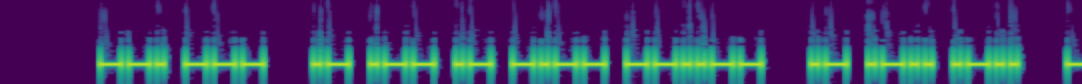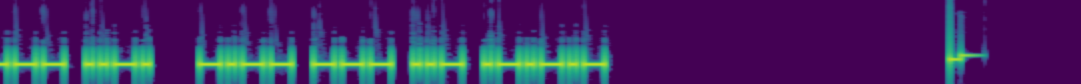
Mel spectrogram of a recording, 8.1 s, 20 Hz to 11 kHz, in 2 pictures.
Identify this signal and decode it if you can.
Morse code, heard as a keyed tone, about 44 wpm, 700 Hz. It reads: GO AWAY, ALL OF YOU.
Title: Sentences from Top 600 Words 45wpm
